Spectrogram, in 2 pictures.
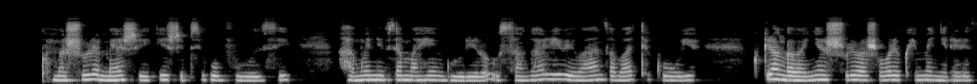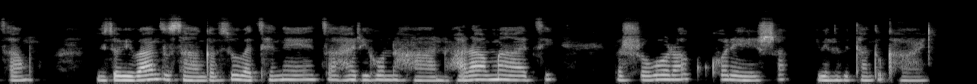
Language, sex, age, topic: Rundi, male, 18-24, education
